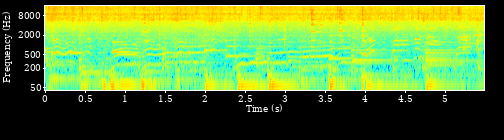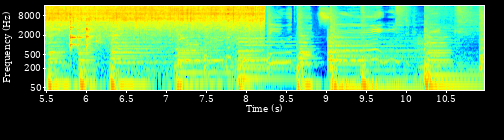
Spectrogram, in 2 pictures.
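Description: Beef steak sizzling on a hot teppanyaki iron griddle, with background music over it. The sizzle cuts off suddenly about eight seconds in, leaving only the music.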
